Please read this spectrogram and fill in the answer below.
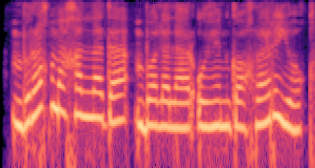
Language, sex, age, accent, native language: Uzbek, female, under 19, Jizzax, Uzbek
